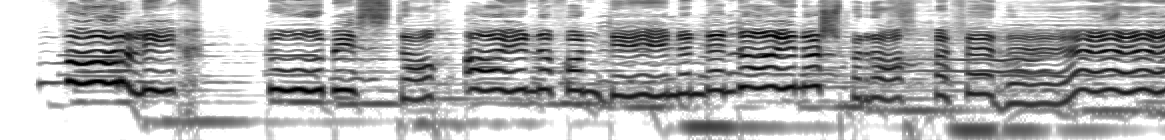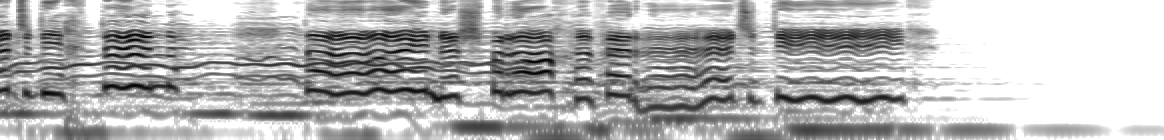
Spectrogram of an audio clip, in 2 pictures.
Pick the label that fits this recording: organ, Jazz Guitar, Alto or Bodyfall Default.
Alto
